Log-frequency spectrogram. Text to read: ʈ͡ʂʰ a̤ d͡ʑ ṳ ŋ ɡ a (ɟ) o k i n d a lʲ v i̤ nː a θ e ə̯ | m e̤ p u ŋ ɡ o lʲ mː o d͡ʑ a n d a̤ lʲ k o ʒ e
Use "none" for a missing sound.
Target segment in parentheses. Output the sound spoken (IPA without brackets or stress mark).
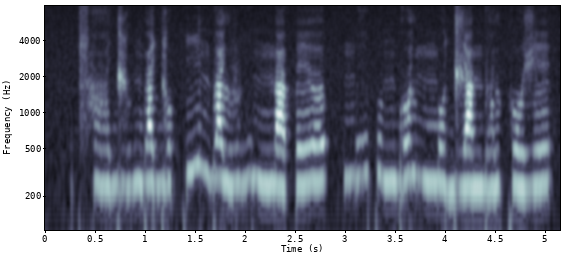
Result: ɟ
